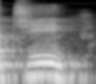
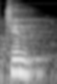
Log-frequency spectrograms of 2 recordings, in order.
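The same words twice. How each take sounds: First: चीन with a long, stretched ee; long vowel. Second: चिन with a brief, short i; short vowel. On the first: Teacher contrasting two vowel lengths for pupils, long vowel. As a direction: hold the ee in चीन, drawn out slowly. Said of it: "यहां sound ज्यादा होगा". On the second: Teacher contrasting two vowel lengths for pupils, short vowel. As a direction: keep the i in चिन short and quick. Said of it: "यहां sound कम होगा". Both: Shown as a demonstration.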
